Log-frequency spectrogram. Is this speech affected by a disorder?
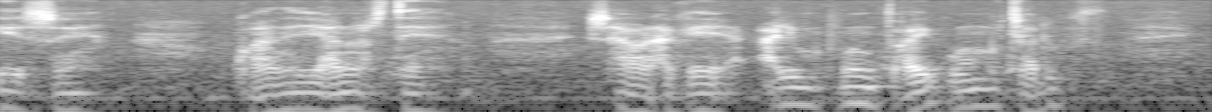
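Yes: ALS.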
